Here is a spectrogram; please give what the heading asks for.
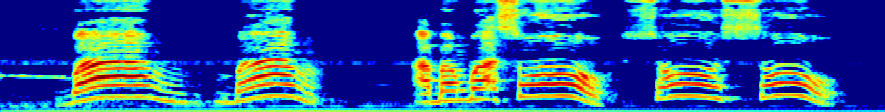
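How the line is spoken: Mischievous shout. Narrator (Indonesian): temanku berpikir usil, dia berteriak

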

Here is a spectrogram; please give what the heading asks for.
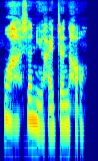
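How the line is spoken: Sudden wondering exclamation. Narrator (Chinese): 他就突然很感叹的说

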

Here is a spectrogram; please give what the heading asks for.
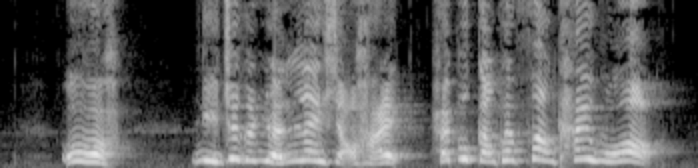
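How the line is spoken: Miserable scream. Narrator (Chinese): 那个声音惨叫了一声

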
